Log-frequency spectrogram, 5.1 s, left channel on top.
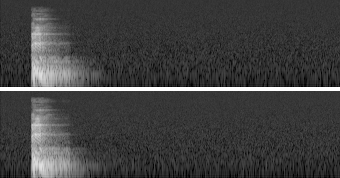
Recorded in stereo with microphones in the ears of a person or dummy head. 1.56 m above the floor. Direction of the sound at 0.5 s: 25° right (ahead or behind).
